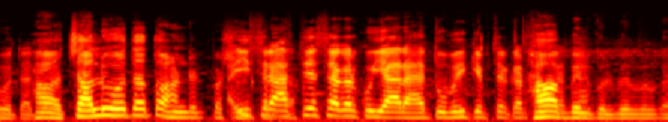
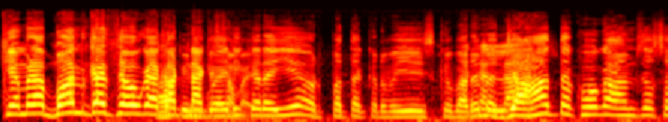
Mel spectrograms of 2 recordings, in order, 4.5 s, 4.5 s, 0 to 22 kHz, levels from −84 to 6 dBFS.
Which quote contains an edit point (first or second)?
second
